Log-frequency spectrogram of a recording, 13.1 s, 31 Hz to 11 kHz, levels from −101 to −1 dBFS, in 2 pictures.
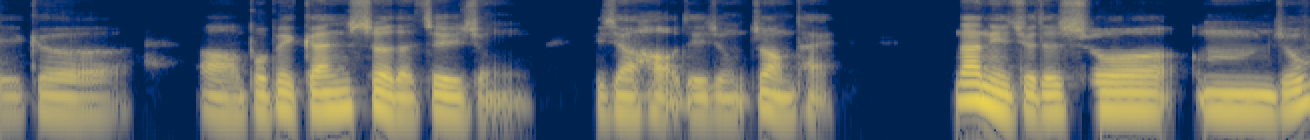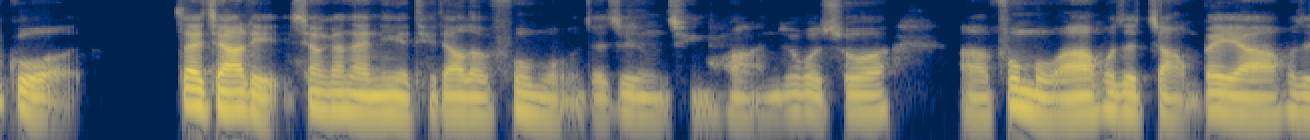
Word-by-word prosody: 一 95 0 -10
个 100 -2 -7 0.3
啊， 95 -3 -4
不 100 +3 -3
被 120 -2 0
干 115 +3 +2
涉 125 -3 +3
的 95 -1 -1
这 100 -1 0
种 - - -8 0.5
比 100 - -11
较 100 -1 -2
好 - - -2
的 - - -7
一 95 - -3
种 95 -1 -7
状 95 - 0
态。 - - -12 0.6
那 170 0 +7
你 120 -8 +6
觉 105 - -1
得 105 +1 +2
说， 115 0 +1
嗯， 110 -2 0
如 120 +7 0
果 100 -11 0 0.5
在 140 -2 +7
家 120 0 +8
里 105 -5 0
像 125 -2 -1
刚 115 0 +1
才 105 -2 +2
你 100 - +2
也 100 -2 0
提 100 - -11
到 100 0 +2
了 95 -1 0
父 110 +3 -4
母 95 -2 -7
的 95 - -9
这 105 +2 -6
种 95 -1 -6
情 - - -9
况， - - -8
如 110 +1 -7
果 105 -3 -4
说 105 +2 -3 0.3
啊， 95 -2 -5
父 135 +8 0
母 105 -7 +2
啊， 100 +1 +4
或 115 +2 -2
者 110 - 0
长 95 -2 -4
辈 110 -3 +2
啊， 95 0 +2
或 110 +2 -8
者 100 - -3
105 Hz, 265 characters per minute, -23 LUFS, 95-115 Hz, 0.6 s, 家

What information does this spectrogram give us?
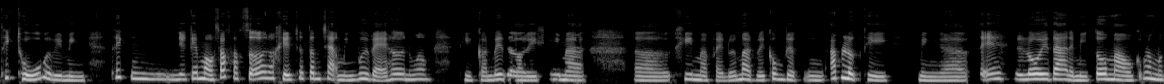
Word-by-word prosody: thích 310 - -4
thú 230 -1 +4
bởi 275 - +2
vì 210 -2 +2
mình 190 -1 -1 0.3
thích 335 0 -2
những 240 -4 -1
cái 275 - +1
màu 250 -4 +4
sắc 330 +9 0
sặc 270 - -5
sỡ 255 +2 +3
nó 280 - 0
khiến 225 -5 +1
cho 275 - -4
tâm 265 -2 +1
trạng 255 -6 -1
mình 205 0 0
vui 260 +1 +2
vẻ 185 -4 -1
hơn, 240 +2 0
đúng 220 - -1
không? 235 -1 -5 0.3
Thì 200 - -2
còn 195 0 -2
bây 230 +2 +2
giờ 220 - -1 0.2
thì 185 - +1
khi 230 -1 -4
mà, 200 -3 0 0.5
ờ, 185 -1 -3
khi 240 -2 -3
mà 210 -3 +1
phải 180 -2 -5
đối 185 +3 -2
mặt 230 -1 +2
với 195 0 -1
công 235 +1 -1
việc, 205 -3 -2
ừm, 195 -1 -3
áp 280 +3 -1
lực 265 -6 +7
thì 185 -4 -1 0.3
mình, 180 -3 -1
ờ, 180 0 -3
sẽ 255 +3 0
lôi 240 +1 +6
ra 240 -2 +3
để 205 - +1
mình 190 -1 +1
tô 245 0 +6
màu, 210 -5 +2
cũng 240 - -7
là 280 - +3
một 230 -3 +3
225 Hz, 285 wpm, -23 LUFS, 195-245 Hz, 0.5 s, lực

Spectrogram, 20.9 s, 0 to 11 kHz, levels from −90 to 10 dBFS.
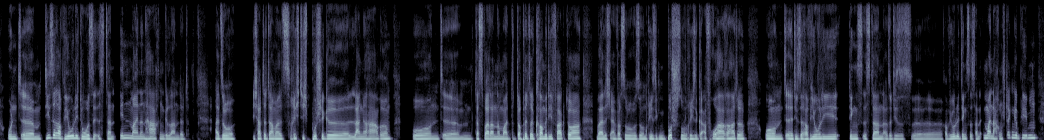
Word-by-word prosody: Und, 145 -1 +1
ähm, 130 -3 +2
diese 205 +3 +2
Ravioli-Dose 155 -4 +4
ist 140 -2 -9
dann 130 +1 -1
in 185 0 0
meinen 155 -4 -1
Haaren 145 -1 -2
gelandet. 120 -3 -5 0.5
Also, 125 0 +2 0.4
ich 130 +1 -4
hatte 140 +1 +1
damals 130 0 0
richtig 160 -1 -4
buschige, 140 -4 +2
lange 135 +1 0
Haare 140 +1 -1 0.4
und, 130 -2 0
ähm, 120 -3 -3
das 135 +1 -2
war 135 -1 +5
dann 135 0 +1
noch 135 - 0
mal 130 -1 0
der 125 +1 -15
doppelte 155 +1 +3
Comedy-Faktor, 150 +1 +3 0.3
weil 130 0 +3
ich 125 - -5
einfach 130 -1 -2
so 125 +1 0
so 130 +2 -2
'n 125 - -1
riesigen 125 -3 -2
Busch, 200 - +2
so 130 -2 -1
riesige 125 +2 -2
Afro-Haare 145 -2 +1
hatte. 145 -1 +2 0.4
Und, 135 -2 +4
äh, 130 -2 +4
diese 135 +1 0
Ravioli 145 +2 +2 0.2
Dings 140 +3 0
ist 150 -3 -7
dann 130 0 +2
also, 125 0 -5
dieses, 120 -2 -8
äh, - - -12
Ravioli-Dings 120 +6 -4
ist 140 -3 -8
dann 130 +1 -5
in 185 - -1
meinen 175 -3 +2
Haaren 140 0 -6
stecken 215 0 -6
geblieben. 200 +1 -1
135 Hz, 165 wpm, -21 LUFS, 130-150 Hz, 0.5 s, war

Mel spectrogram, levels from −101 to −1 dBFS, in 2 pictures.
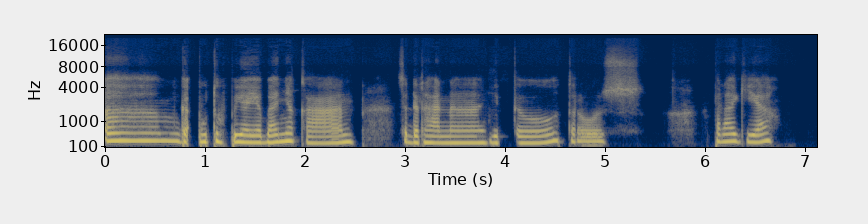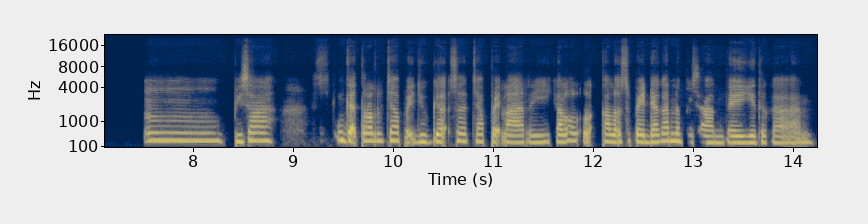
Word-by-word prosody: Mmm, 245 0 +1
gak - - +1
butuh 220 +1 0
biaya 205 -1 +3
banyak 230 +3 +2
kan, 185 +2 -1 0.6
sederhana, 190 -1 -1 0.4
gitu. 190 0 -6 0.5
Terus, 120 - -5 1.0
apalagi 225 -1 -3
ya? 215 - 0 0.9
Mmm, 250 -2 -1
bisa 220 +3 +3 0.6
s - - -21 0.3
gak - - +10
terlalu 245 -1 +3
capek 250 -1 +3
juga, 215 +1 +4
secapek 230 -3 0
lari, 205 0 +1 0.2
kalo 215 -1 +4 0.2
lok - - 0
kalo 220 -1 +5
sepeda 215 -3 +3
kan 240 0 +4
lebih 215 -3 -1
santai, 195 0 +1
gitu 200 +1 +2
kan. 190 - -2
220 Hz, 120 wpm, -23 LUFS, 200-245 Hz, 1.0 s, gak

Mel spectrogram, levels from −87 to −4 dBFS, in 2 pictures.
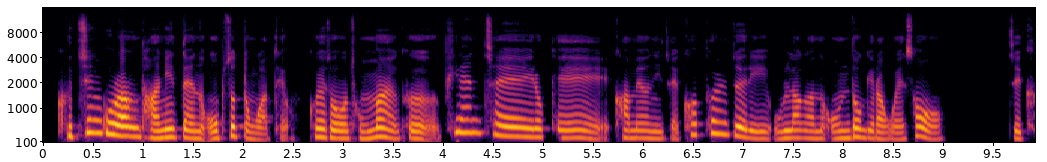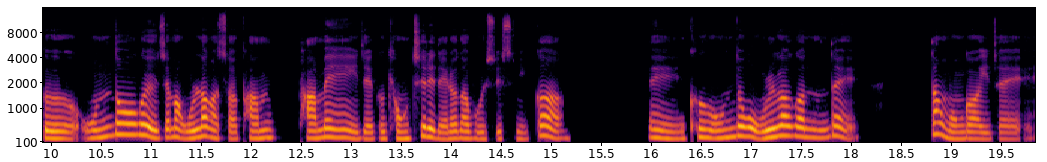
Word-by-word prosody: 그 255 -3 0
친구랑 285 -5 +6
다닐 215 0 +2
때는 195 -4 +1
없었던 195 +2 0
것 160 - -3
같아요. 155 - -10 0.2
그래서 215 -4 +2
정말 195 +1 +1
그 185 -4 -2
피렌체에 310 -9 +2
이렇게 205 -4 -2
가면 200 -2 -4
이제 185 +1 -8
커플들이 280 - 0
올라가는 195 -1 -2
언덕이라고 195 -2 -1
해서 180 0 -1 0.6
이제 185 - -4
그 190 -1 0
언덕을 260 +6 +2
이제 205 +2 -2
막 220 -4 0
올라갔어요. 200 -4 +1
밤 200 +2 -3 0.2
밤에 210 0 0
이제 175 -1 -5
그 185 0 -6
경치를 185 +6 0
내려다볼 185 0 -3
수 185 - -10
있으니까 190 +4 -2 0.9
네. 190 -4 -3
그 220 -3 -1
언덕을 230 +5 +1
올라갔는데 230 +1 +2 0.7
딱 300 -2 -1
뭔가 180 -1 -2
이제 170 0 -10
205 Hz, 285 characters per minute, -23 LUFS, 185-240 Hz, 0.9 s, 친구랑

